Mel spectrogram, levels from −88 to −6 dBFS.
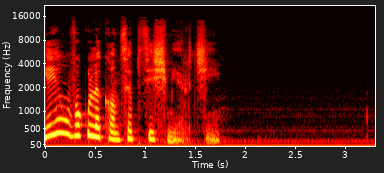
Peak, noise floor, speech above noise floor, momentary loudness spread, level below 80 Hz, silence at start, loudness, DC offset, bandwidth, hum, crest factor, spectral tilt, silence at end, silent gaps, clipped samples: -8 dBFS; -60 dBFS; 34 dB; 15 LU; -62 dBFS; 0 s; -26 LUFS; 0.3%; 15.5 kHz; none; 20 dB; -4.5 dB/octave; 1.55 s; none; under 0.1%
